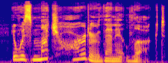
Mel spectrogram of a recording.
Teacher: The word than is often reduced to thun, and it links to looked. So it sounds like it was much harder than it looked.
